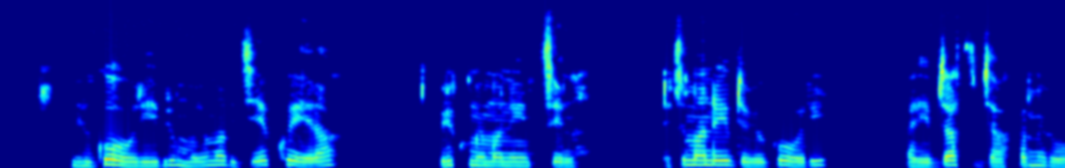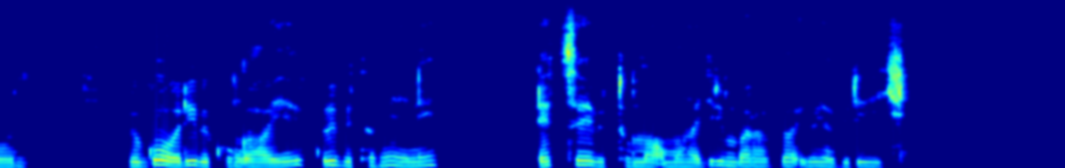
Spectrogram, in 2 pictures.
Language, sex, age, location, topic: Kinyarwanda, female, 18-24, Gakenke, agriculture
